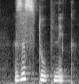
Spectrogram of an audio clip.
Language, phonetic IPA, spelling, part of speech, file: Ukrainian, [zɐˈstupnek], заступник, noun, Uk-заступник.ogg
- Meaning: 1. deputy, assistant 2. patron, protector, defender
